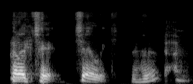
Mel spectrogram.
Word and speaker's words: Karaçelik: My name is Heather Hurt with the NRW, or Nerds Rule the World, and I'm here with Tolga Karaçelik. I said it right? It's close. Karaçelik.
